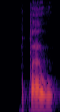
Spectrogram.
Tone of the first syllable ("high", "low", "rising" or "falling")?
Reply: low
